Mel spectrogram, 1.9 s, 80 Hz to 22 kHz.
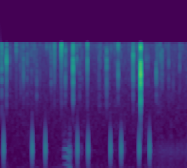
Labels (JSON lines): {"label": "biophony, knock croak", "recorder": "SoundTrap 300"}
